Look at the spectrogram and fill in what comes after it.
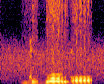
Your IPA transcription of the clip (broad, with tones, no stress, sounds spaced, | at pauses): ɡ u˦ b ã˦˨ ɡ ɔ˧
